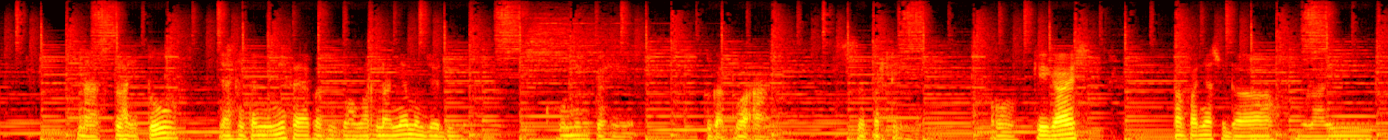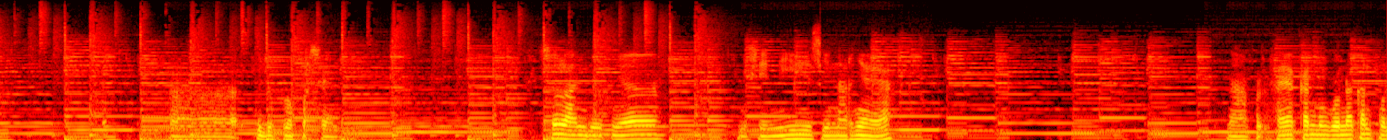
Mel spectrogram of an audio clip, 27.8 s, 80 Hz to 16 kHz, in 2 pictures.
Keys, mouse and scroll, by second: 3.5 scroll up 1, 4.3 click, 7.1 click, 8.4-9.3 scroll down 1, 9.3 click, 11.1 shift+F3, 12.1 shift+F2, 12.8 click, 18.6-20.5 scroll down 1, 24.4 click.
